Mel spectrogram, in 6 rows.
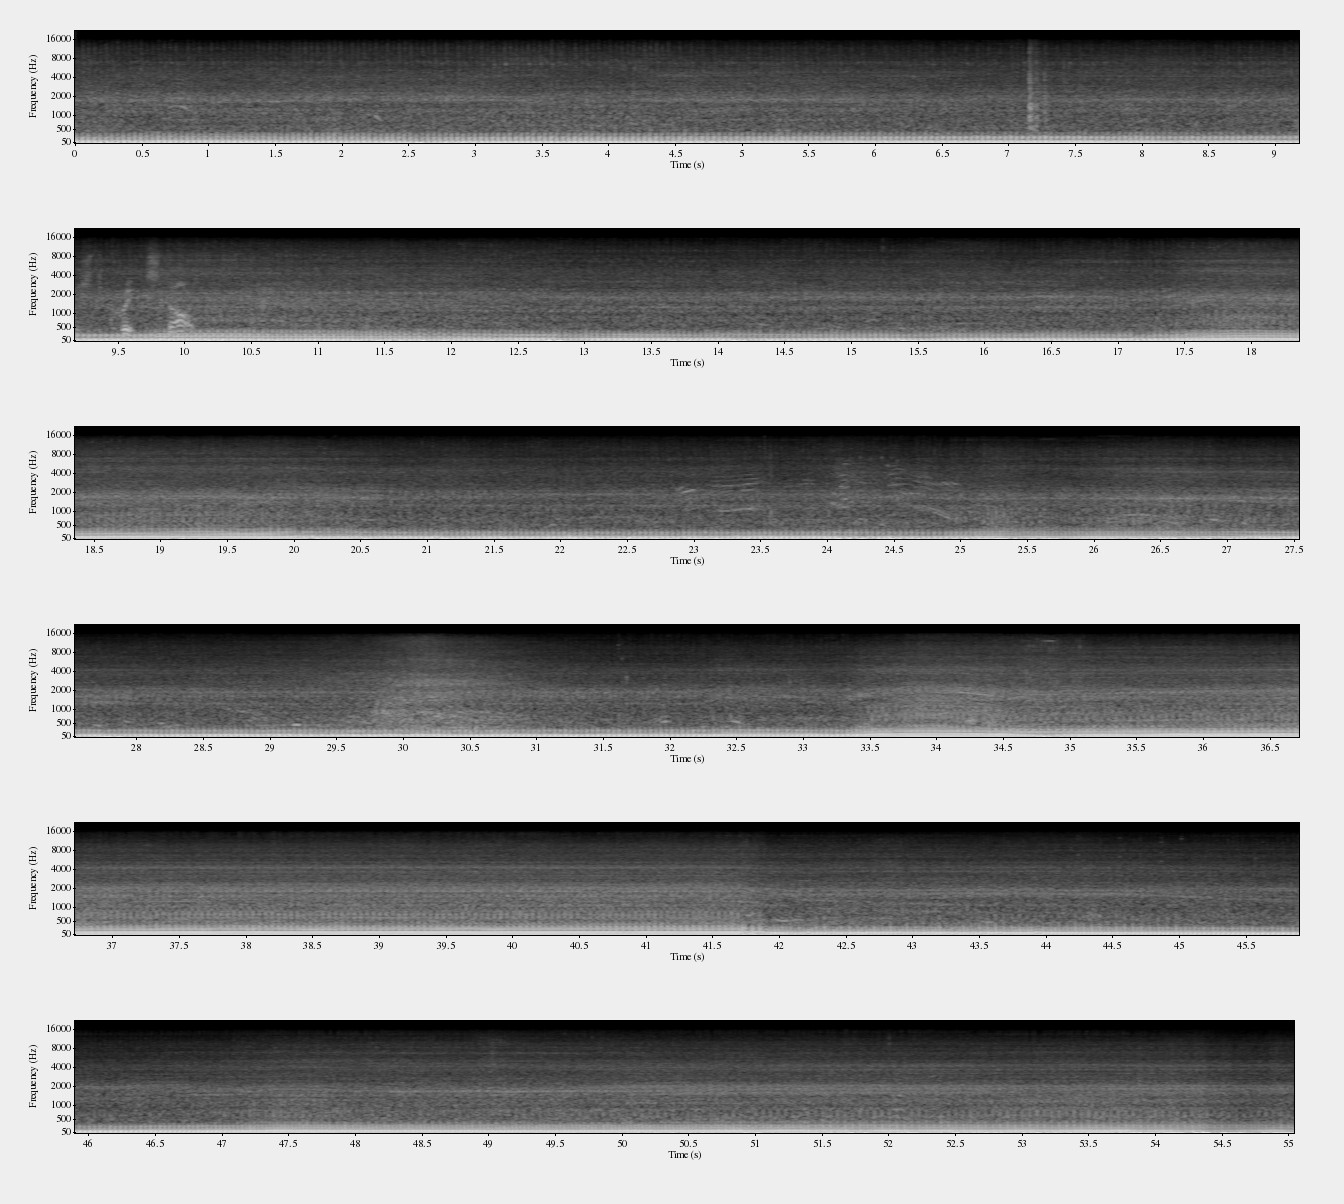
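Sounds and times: motorcycle engine revving: 0.0s - 22.8s, 25.0s - 55.0s.

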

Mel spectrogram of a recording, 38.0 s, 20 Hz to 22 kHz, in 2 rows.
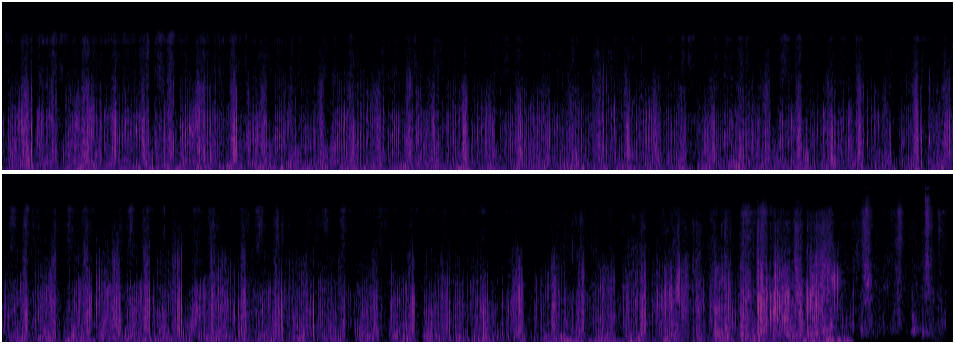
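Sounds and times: footsteps in snow: 0.0s - 38.0s.

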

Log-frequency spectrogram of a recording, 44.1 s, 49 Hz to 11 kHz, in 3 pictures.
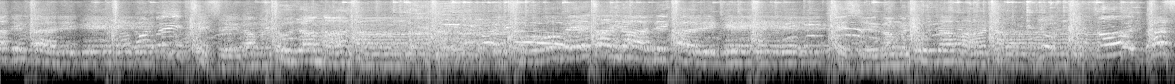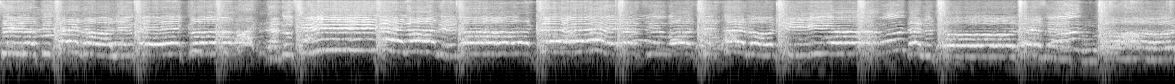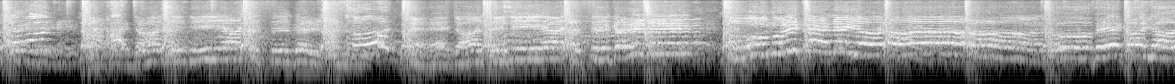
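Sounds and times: men chanting in unison: 0.0s - 44.0s
hands slapping chests: 0.2s - 0.6s, 1.2s - 14.7s, 16.3s - 16.6s, 17.3s - 17.7s, 19.4s - 19.7s, 20.3s - 20.8s, 21.4s - 22.7s, 23.4s - 23.8s, 24.4s - 24.7s, 25.4s - 25.7s, 26.4s - 26.7s, 27.4s - 27.8s, 28.4s - 31.7s, 32.3s - 37.8s, 38.4s - 38.8s, 39.4s - 39.8s, 40.4s - 41.8s, 42.4s - 42.8s, 43.4s - 44.0s.

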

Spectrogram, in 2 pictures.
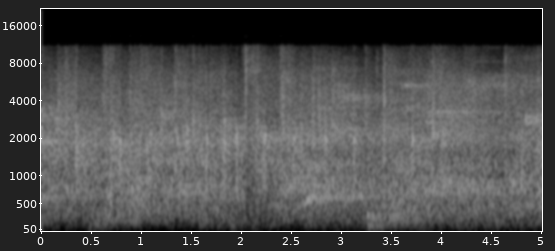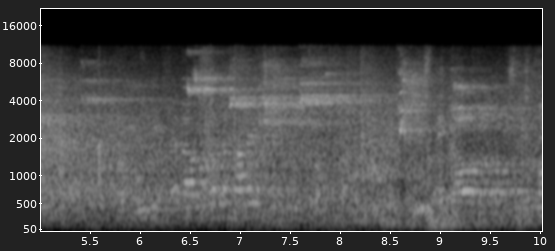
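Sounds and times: shoes squeaking on wooden floor: 3.3s - 9.0s.

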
